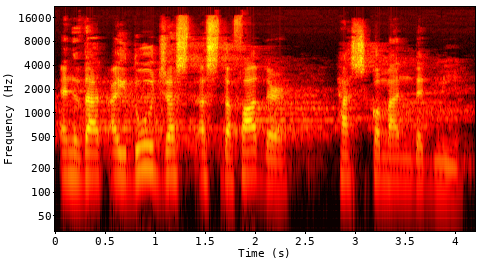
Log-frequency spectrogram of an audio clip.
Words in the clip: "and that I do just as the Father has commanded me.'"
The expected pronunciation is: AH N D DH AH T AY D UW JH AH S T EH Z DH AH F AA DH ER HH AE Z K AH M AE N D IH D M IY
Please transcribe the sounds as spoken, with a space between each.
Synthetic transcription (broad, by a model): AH N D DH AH T AY D UW JH AH S T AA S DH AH F AA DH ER HH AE S K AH M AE N D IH D M IY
